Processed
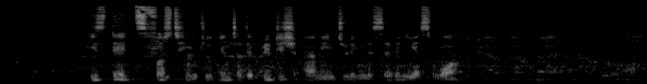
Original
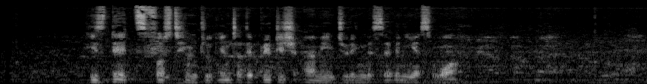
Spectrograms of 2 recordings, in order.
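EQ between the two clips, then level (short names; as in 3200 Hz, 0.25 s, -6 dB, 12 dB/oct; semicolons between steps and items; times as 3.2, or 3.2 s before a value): rippled Chebyshev high-pass 210 Hz, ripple 3 dB; bell 1800 Hz -12 dB 0.28 oct; -9.0 dB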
